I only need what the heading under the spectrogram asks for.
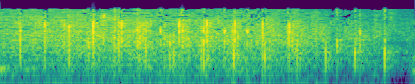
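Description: A crowd at a training course held in a five-star hotel applauds the company steadily for about four seconds, many hands clapping in a dense, uneven patter with sharper individual claps popping out, no voices over it.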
